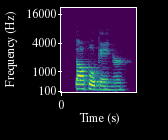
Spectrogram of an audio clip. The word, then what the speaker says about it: doppelganger: Doppelganger.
